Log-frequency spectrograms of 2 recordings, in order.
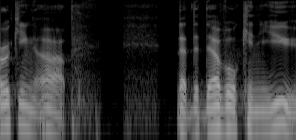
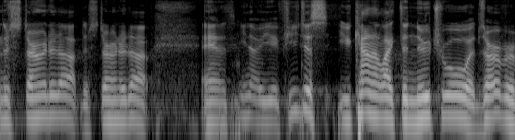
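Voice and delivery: usual speaking voice

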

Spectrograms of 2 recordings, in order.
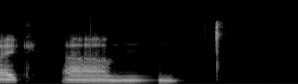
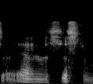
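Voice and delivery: usual speaking voice

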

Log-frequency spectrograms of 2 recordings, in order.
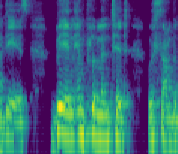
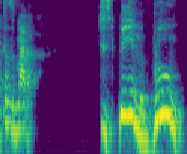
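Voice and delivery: much higher and louder telling-off; scolding; 4 semitones higher, 7 dB louder than usual. Retold or imitated. The brother scolds her for turning the job down, loudly. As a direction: bark the advice at her.

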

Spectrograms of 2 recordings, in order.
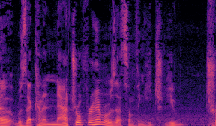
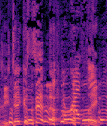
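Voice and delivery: words squeezed out through laughter; cracking up mid-sentence; laughing; 4 dB louder than usual. Real, not acted. Laughing hard while talking.

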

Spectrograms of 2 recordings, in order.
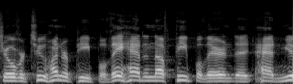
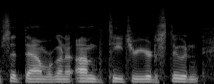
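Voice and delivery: softer, imitating a stern teacher; hushed teacher voice; 6 semitones lower, 10 dB quieter than usual. Teacher telling the boy to sit down, mock hushed. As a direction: murmur the teacher's order under your breath.

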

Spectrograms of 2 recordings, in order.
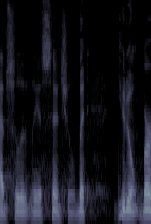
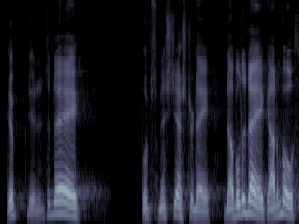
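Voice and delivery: mock self-satisfied Bible reader, a bit louder; smug box-ticking; 4 semitones higher, 8 dB louder than usual. Preacher mocking the churchgoer who ticks off reading plans, smugly. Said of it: "so you can check off on your list".

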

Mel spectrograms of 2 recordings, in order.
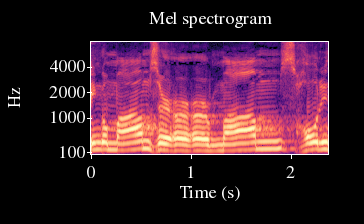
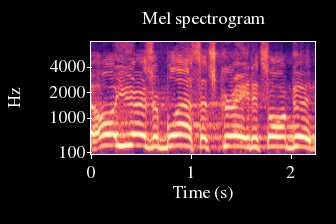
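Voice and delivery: breezy, higher, louder offhand brush-off; dismissive brush-off; 7 semitones higher, 4 dB louder than usual. Retold or imitated. Pastor mimics a dismissive blessing of the kids, breezy and offhand. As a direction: toss it away like it doesn't matter. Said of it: "He didn't just dismiss".

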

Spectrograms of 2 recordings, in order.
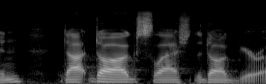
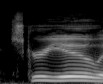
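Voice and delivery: mock insult; 7 semitones higher, 7 dB louder than usual. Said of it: "you're gonna get bashed".

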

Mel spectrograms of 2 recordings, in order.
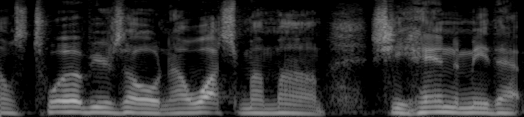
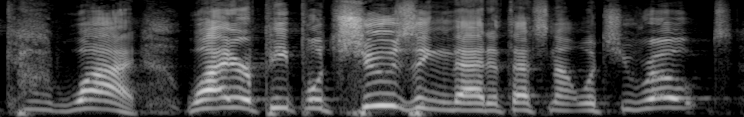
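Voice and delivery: higher, louder anguished questioning; crying out why to God; pleading outcry; 5 semitones higher, 6 dB louder than usual. Retold or imitated. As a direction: demand answers from God. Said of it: "I said".

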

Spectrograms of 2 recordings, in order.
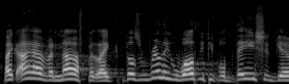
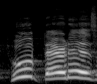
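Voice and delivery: Joseph's call; 7 semitones higher, 9 dB louder than usual. Retold or imitated. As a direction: belt it out like the old man on the block. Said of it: "Bangs on the door".

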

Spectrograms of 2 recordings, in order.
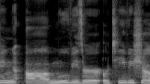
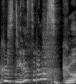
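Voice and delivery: playful high voice; 12 semitones higher than usual. Acted. Showing off the voice.

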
